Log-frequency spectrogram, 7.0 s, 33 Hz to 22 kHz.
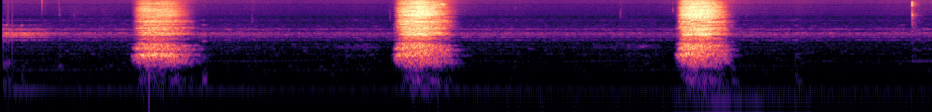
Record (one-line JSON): {"exhalation_length": "7.0 s", "exhalation_amplitude": 12943, "exhalation_signal_mean_std_ratio": 0.35, "survey_phase": "alpha (2021-03-01 to 2021-08-12)", "age": "65+", "gender": "Female", "wearing_mask": "No", "symptom_none": true, "smoker_status": "Never smoked", "respiratory_condition_asthma": false, "respiratory_condition_other": true, "recruitment_source": "REACT", "submission_delay": "2 days", "covid_test_result": "Negative", "covid_test_method": "RT-qPCR"}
